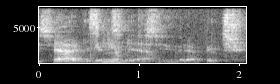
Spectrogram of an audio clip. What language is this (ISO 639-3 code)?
eng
